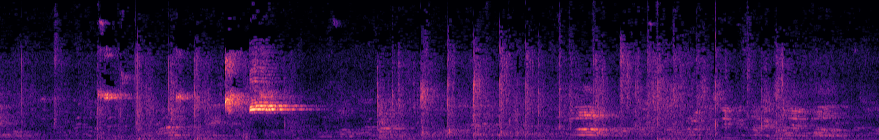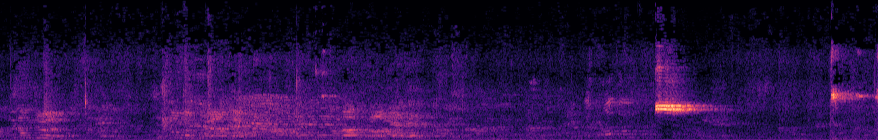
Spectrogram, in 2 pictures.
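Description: Sneakers squeak sharply on the court.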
